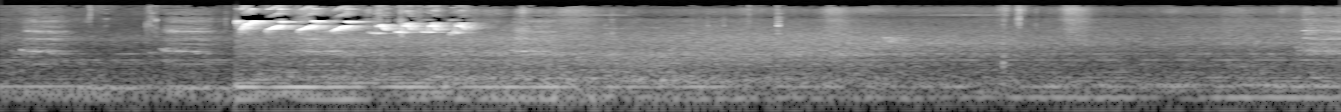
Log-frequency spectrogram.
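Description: A small bird chirps a quick run of about eight falling notes starting about two seconds in, over a steady low hum and a constant background hiss.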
